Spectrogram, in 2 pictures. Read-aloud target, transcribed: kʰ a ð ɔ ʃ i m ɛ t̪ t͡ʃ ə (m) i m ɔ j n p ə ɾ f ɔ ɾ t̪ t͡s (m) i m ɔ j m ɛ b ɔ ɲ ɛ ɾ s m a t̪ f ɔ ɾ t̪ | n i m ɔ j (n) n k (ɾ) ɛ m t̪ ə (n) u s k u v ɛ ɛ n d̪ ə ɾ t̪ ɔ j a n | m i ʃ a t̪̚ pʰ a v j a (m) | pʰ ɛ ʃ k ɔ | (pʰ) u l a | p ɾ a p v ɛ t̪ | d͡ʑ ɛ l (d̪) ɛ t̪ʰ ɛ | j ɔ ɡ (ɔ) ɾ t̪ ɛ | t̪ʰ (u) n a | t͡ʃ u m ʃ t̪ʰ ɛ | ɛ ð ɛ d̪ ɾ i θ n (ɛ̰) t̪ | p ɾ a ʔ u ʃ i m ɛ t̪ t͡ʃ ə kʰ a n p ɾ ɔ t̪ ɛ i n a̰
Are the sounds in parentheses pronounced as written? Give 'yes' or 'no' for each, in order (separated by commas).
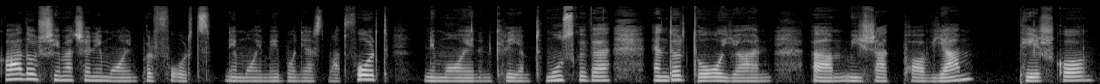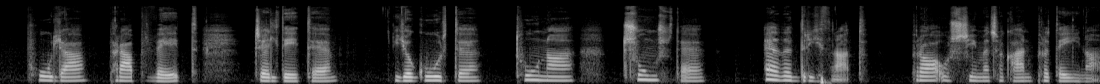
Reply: no, no, yes, yes, no, yes, yes, yes, no, yes, no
